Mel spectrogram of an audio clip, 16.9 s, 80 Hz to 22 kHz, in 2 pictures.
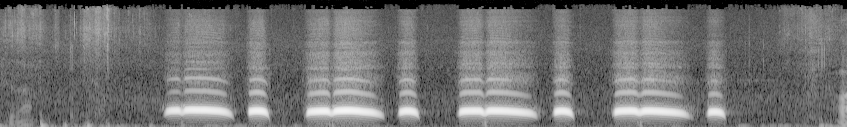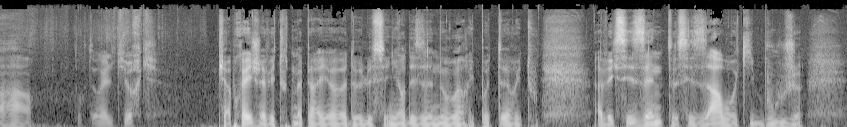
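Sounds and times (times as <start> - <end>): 
person imitating a turtle dove's cooing: 1.6 - 7.3
speech: 9.7 - 16.9.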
